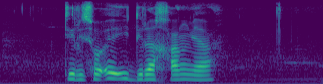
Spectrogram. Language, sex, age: Tswana, male, 20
